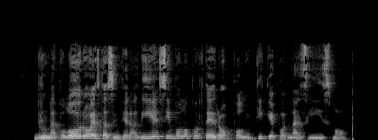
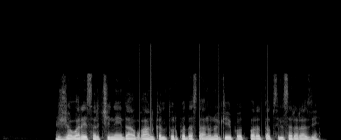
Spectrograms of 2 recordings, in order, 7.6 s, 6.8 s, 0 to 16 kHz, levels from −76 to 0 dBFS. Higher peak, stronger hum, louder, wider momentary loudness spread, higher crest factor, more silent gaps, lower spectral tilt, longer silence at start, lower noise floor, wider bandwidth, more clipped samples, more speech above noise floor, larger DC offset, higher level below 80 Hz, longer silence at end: second, -8 dBFS vs -2 dBFS; neither; second, -24 LUFS vs -17 LUFS; first, 10 LU vs 6 LU; about the same, 18 dB vs 16 dB; neither; second, -4 dB/octave vs -9.5 dB/octave; second, 0.7 s vs 1.1 s; second, -67 dBFS vs -81 dBFS; first, 11.5 kHz vs 7.8 kHz; neither; second, 42 dB vs 66 dB; neither; second, -60 dBFS vs -40 dBFS; about the same, 0.5 s vs 0.45 s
